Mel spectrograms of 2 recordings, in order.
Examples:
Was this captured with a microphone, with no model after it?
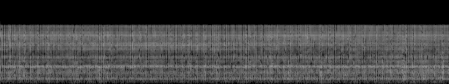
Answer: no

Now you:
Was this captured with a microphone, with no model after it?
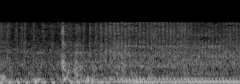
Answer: no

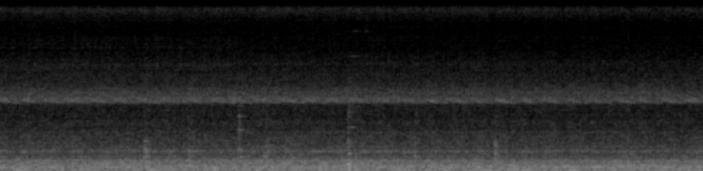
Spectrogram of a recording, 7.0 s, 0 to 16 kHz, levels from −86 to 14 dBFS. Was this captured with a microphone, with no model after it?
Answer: yes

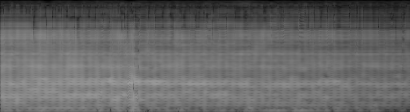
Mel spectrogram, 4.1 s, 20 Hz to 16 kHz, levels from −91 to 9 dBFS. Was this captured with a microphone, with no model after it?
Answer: no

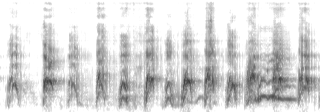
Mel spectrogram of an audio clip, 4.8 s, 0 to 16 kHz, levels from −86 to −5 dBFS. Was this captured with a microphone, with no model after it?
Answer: no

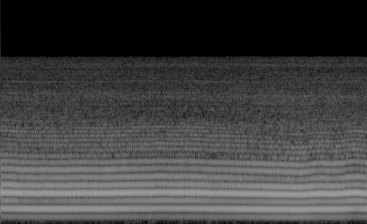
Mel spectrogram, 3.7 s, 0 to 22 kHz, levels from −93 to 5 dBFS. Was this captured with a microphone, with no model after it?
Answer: yes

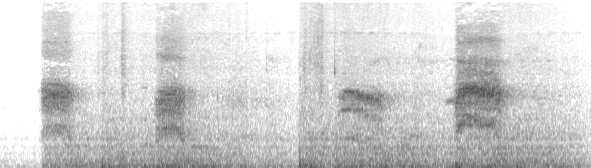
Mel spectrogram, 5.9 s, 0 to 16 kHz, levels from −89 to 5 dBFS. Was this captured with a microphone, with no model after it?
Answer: no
